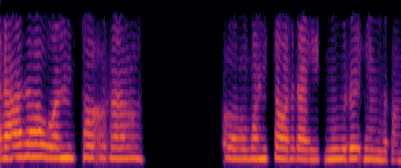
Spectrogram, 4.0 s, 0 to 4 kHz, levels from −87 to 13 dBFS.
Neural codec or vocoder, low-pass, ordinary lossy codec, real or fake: codec, 16 kHz, 1 kbps, FreqCodec, smaller model; 3.6 kHz; none; fake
